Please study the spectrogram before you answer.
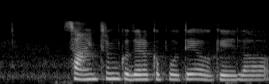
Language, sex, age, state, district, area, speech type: Telugu, female, 30-45, Andhra Pradesh, Chittoor, rural, spontaneous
